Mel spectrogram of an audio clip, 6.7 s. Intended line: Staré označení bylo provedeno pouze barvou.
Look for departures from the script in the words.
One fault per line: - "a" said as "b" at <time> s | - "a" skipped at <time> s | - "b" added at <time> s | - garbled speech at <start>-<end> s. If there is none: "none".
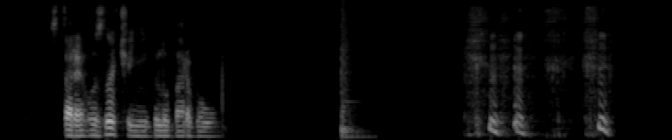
- "provedeno pouze" skipped at 1.7 s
